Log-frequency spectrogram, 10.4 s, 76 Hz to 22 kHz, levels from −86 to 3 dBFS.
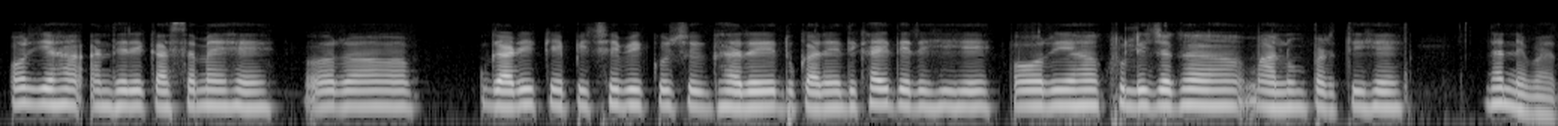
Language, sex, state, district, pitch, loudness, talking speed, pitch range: Hindi, female, Bihar, Gopalganj, 190 Hz, -24 LUFS, 155 wpm, 185-195 Hz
